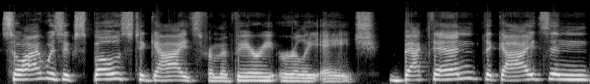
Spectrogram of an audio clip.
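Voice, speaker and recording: In a normal speaking voice, a woman with an American accent talks at a fairly high pitch with lively intonation. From US Midwest, suburbs of Detroit, Michigan. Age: 60s. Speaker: fly casting instructor and fishing guide. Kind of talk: interview.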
